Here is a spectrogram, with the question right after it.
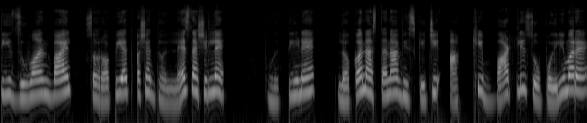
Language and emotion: Goan Konkani, surprised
